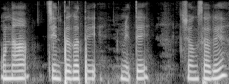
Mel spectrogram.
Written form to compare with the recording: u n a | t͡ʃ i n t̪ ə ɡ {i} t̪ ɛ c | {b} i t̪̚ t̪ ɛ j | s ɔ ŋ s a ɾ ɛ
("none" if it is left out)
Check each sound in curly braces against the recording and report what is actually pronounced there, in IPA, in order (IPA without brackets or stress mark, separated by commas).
a, m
